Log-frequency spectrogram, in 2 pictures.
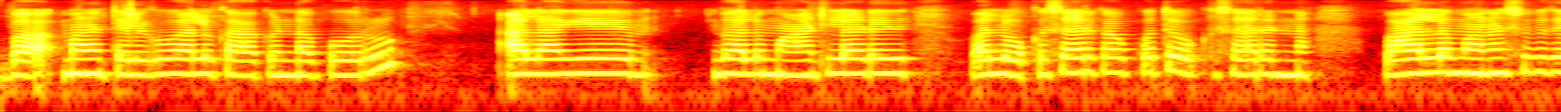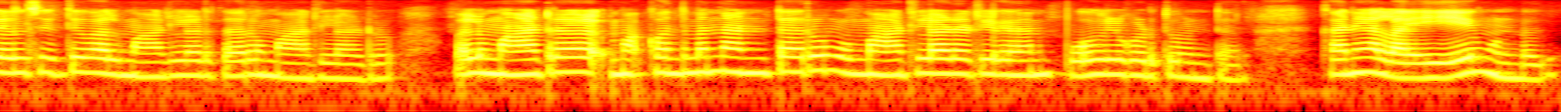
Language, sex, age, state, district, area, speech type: Telugu, female, 30-45, Andhra Pradesh, Guntur, urban, spontaneous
